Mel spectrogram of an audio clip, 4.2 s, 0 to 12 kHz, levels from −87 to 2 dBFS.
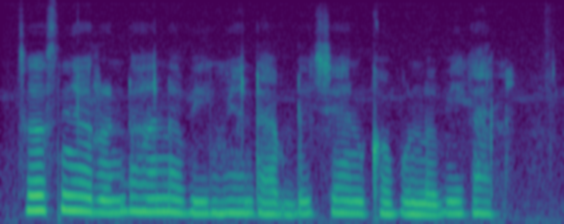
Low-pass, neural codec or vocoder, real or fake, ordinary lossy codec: none; none; real; none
